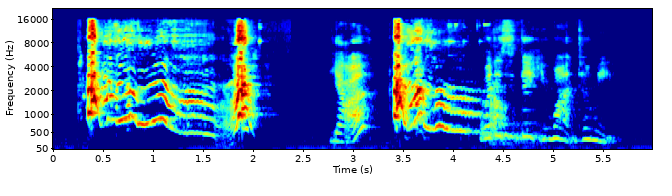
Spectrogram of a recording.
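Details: Puppy talking back to its owner in a conversation, making drawn-out, whining yowls that slide downward, in bursts separated by short pauses, with sharp yips at the start of each phrase.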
